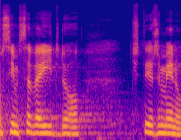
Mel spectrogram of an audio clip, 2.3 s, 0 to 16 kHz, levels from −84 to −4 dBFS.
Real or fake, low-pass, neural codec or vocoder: fake; 14.4 kHz; vocoder, 44.1 kHz, 128 mel bands every 512 samples, BigVGAN v2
